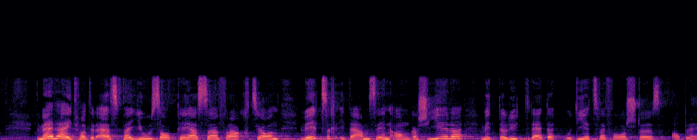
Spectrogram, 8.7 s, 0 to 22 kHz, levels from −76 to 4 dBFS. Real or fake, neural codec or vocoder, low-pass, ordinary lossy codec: fake; vocoder, 22.05 kHz, 80 mel bands, WaveNeXt; 9.9 kHz; none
